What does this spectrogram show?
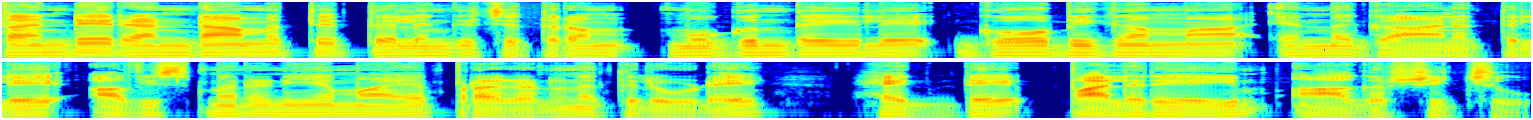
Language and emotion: Malayalam, neutral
